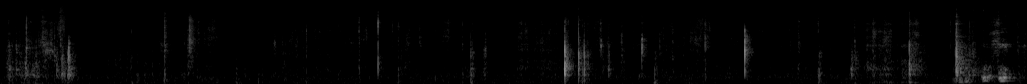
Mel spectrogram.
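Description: Scored white cardstock being handled, folded along its score lines and creased: faint, scattered paper rustles with a few light taps and ticks.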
